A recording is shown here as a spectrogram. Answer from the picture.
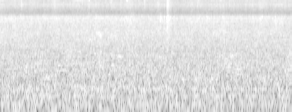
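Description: Steady, even hiss of background noise with no distinct sounds standing out.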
